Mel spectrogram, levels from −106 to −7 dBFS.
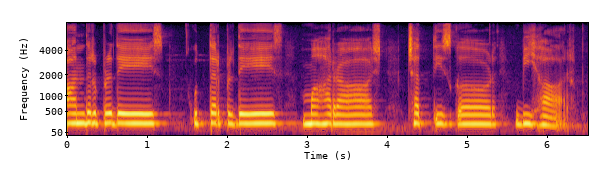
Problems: constant background noise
